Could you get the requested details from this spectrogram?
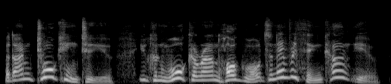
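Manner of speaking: high, insistent argument; urging. A narrator's reading. Harry urges Nick to admit ghosts live on, insistent. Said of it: "Harry urged him".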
